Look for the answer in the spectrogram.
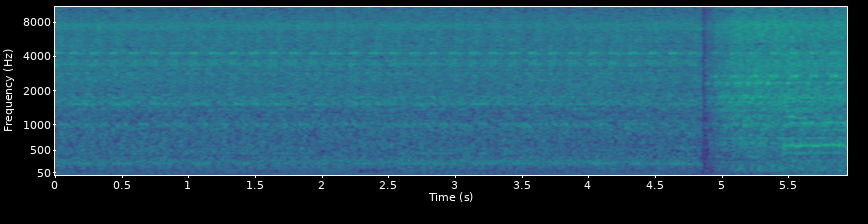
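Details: Mazda BT-50 3.2L diesel that cranked but wouldn't start from a failed camshaft position sensor: engine catches after a brief dip and settles into a steady, even idle with no knocks or misses, running normally.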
